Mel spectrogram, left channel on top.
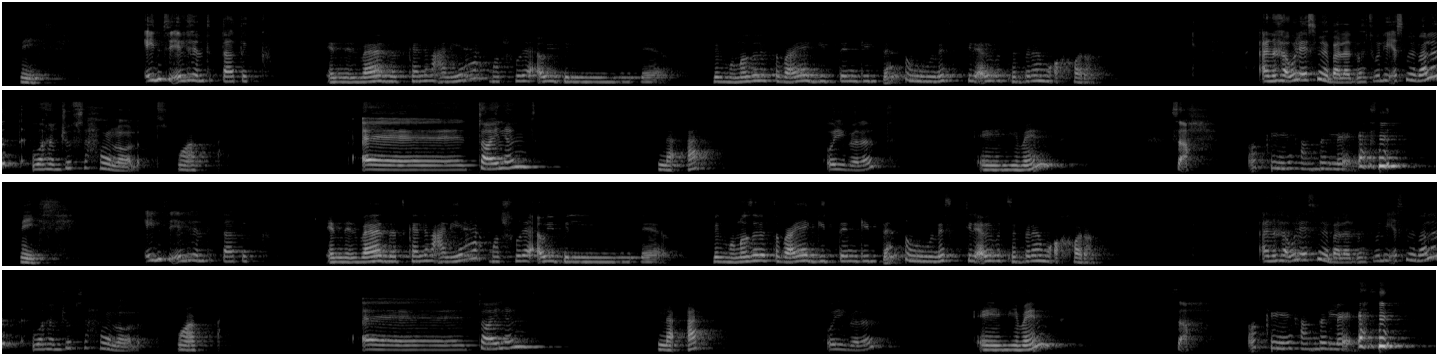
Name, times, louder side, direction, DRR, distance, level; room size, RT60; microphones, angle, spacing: voice 1, 0.2-0.7 3.2-6.7 7.1-10.9 16.1-16.3 20.9-21.3 24.1-24.8 26.8-28.2, right 2 dB, 75° right, 11 dB, 1.1 m, -36 dB
voice 2, 1.4-2.7 12.6-16.0 17.9-19.7 22.6-23.1 26.1-26.5, left 4 dB, 55° left, 15 dB, 0.7 m, -37 dB
13.0 x 11.5 x 5.8 m, 0.69 s
head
